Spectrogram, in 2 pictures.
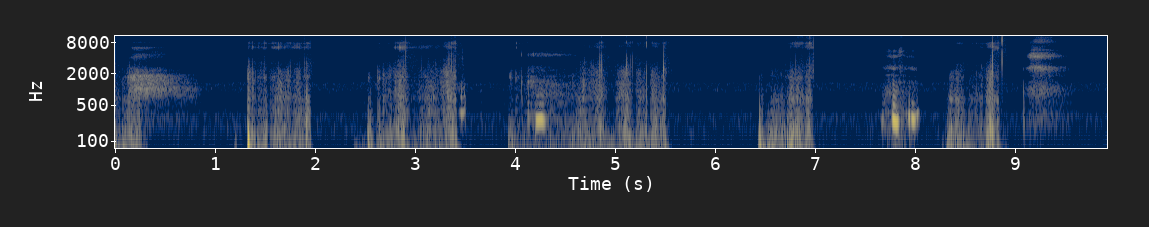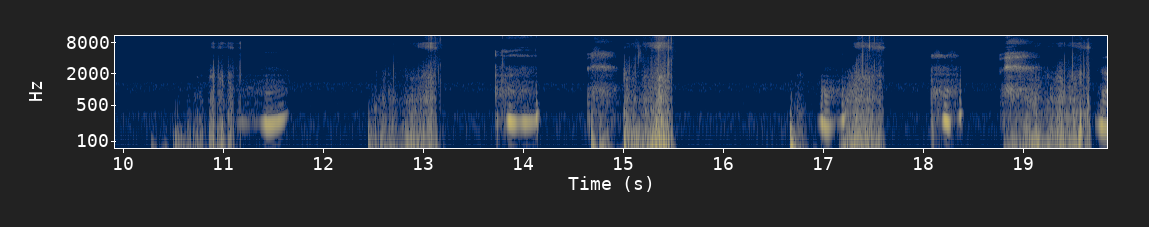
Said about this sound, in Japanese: もぞもぞしてどうしたの？吐息が当たってくすぐったい？我慢して。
